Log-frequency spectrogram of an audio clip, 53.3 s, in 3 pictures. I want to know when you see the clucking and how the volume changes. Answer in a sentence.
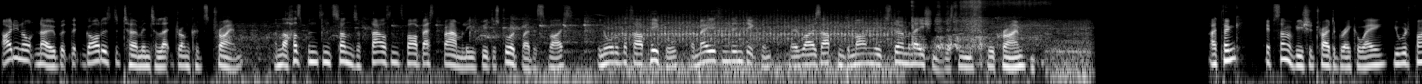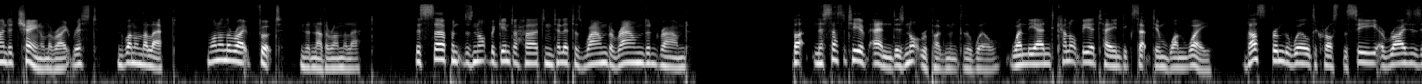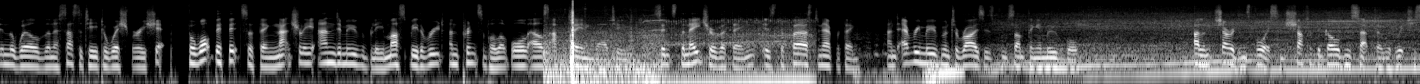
You can't hear the clucking here.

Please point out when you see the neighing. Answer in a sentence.
You can hear the neighing from 42.3 to 43.9 s.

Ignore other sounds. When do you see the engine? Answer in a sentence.
The engine can be heard from 2.6 to 13.7 s and from 43.5 to 53.2 s.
